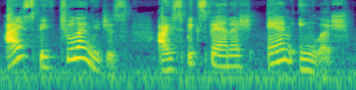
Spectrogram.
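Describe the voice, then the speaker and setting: Husky Puerto Rican woman reading to children. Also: medium pitch, big pitch swings, unhurried, sharp tone, poor audio. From Puerto Rico. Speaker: storyteller reading aloud to children. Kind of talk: children's picture-book read-aloud.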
